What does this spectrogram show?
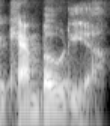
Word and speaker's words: Cambodia: But in English say Cambodia with a D.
